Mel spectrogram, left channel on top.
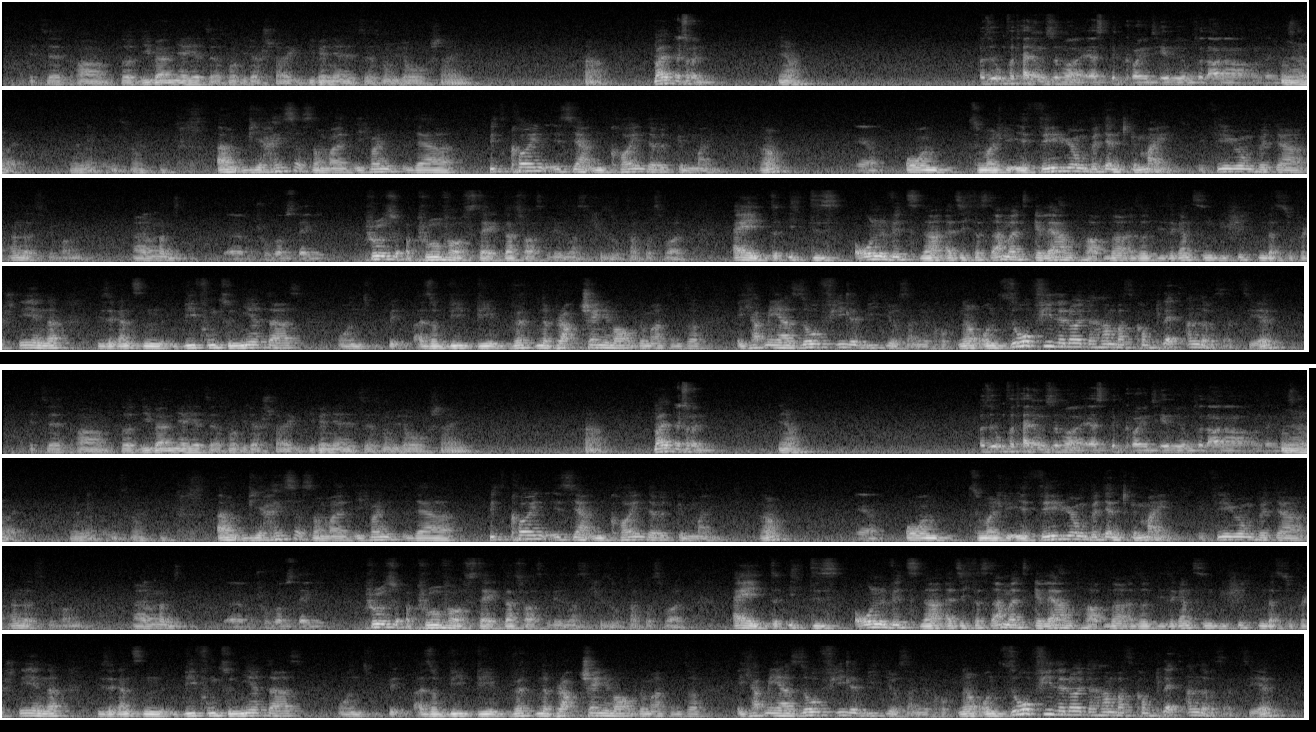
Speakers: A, on the left; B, on the left.
A: etc. So, die werden ja jetzt erstmal wieder steigen. Die werden ja jetzt erstmal wieder hochsteigen. Ja. Weil,
B: Erstmal,
A: weil, ja.
B: also Umverteilung ist immer erst Bitcoin, Ethereum, Solana und dann geht
A: Ja.
B: es halt weiter.
A: Dann
B: Ne?
A: geht
B: In-
A: es weiter. Ähm, wie heißt das nochmal? Ich meine, der Bitcoin ist ja ein Coin, der wird gemeint, ne?
B: Ja,
A: Und zum Beispiel Ethereum wird ja nicht gemeint. Ethereum wird ja anders gewonnen. Ähm,
B: in der Konsens, äh, Proof of Stake.
A: Proof, Proof of Stake, das war es gewesen, was ich gesucht habe, das Wort. Ey, d- ich, das, ohne Witz, ne, als ich das damals gelernt habe, ne, also diese ganzen Geschichten, das zu verstehen, ne, diese ganzen, wie funktioniert das und wie, also wie, wie wird eine Blockchain überhaupt gemacht und so. Ich habe mir ja so viele Videos angeguckt, ne, und so viele Leute haben was komplett anderes erzählt,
